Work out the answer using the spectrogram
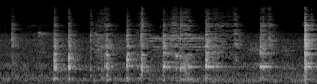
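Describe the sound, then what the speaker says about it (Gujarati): Onions being tipped into a pan of carrots, capsicum and cabbage, followed by repeated sharp clinks and scrapes of a metal spoon against the pan at an irregular rhythm, with no talking. "હવે કાંદા નાખીશું."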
